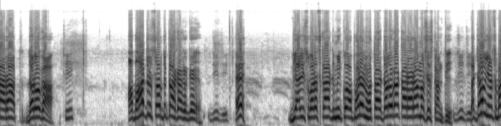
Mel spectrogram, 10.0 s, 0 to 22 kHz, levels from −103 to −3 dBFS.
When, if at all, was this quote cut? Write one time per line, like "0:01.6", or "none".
none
